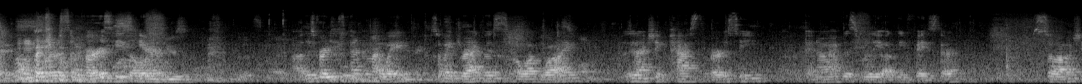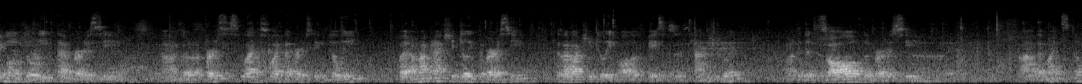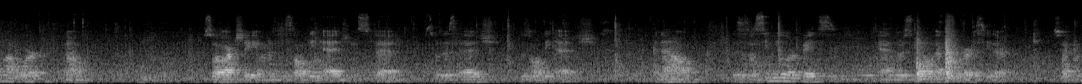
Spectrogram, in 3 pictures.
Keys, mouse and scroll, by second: 1.6 1, 2.2 middle click, 2.8 scroll up 1, 4.9 g, 5.1 y, 7.6 middle click, 8.2 middle click, 8.8 shift+middle click, 9.9 ctrl+z, 10.4 middle click, 11.7 x, 12.6 x, 14.3 x, 16.6 x, 16.6 middle click, 18.8 middle click, 18.8 x, 22.5 ctrl+z, 23.2-23.6 scroll up 1, 25.0 x, 28.9 3, 29.0 middle click, 30.1 1, 30.2 middle click.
